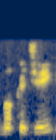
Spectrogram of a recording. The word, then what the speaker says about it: Mukherjee: And I'm reading a really interesting book at the moment called The Gene and Intimate History by Siddhartha Mukherjee. I probably butchered his name.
